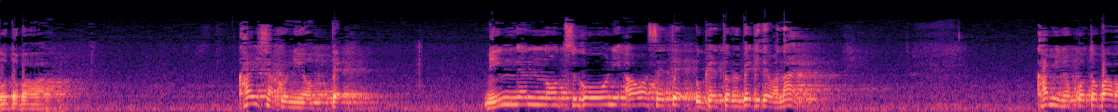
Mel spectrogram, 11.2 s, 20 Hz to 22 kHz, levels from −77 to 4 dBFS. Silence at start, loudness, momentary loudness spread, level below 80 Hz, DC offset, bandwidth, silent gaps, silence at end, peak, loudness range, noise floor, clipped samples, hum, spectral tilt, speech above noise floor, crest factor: 0 s; -14 LUFS; 22 LU; -42 dBFS; under 0.1%; 12.5 kHz; none; 0 s; 0 dBFS; 5 LU; -34 dBFS; under 0.1%; none; -5 dB/octave; 21 dB; 16 dB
